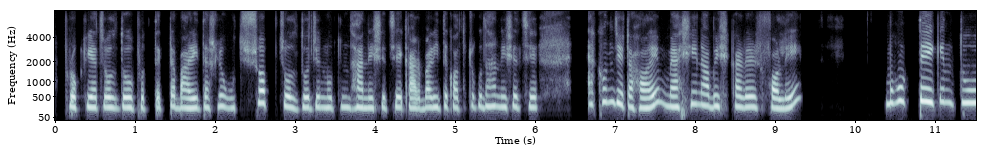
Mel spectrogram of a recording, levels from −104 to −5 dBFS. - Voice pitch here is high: Yes, very high, 255 Hz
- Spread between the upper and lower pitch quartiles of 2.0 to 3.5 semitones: Yes, average, 3.1 semitones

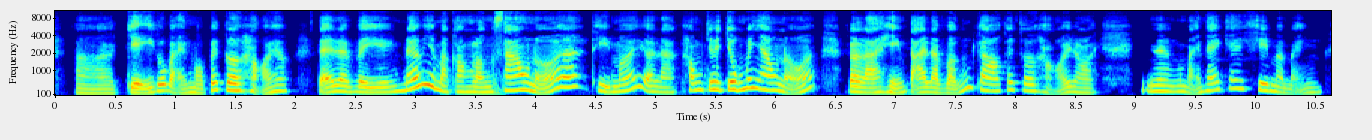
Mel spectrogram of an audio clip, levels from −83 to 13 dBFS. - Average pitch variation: No, wide, 6.3 semitones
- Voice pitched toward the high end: Yes, high, 220 Hz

